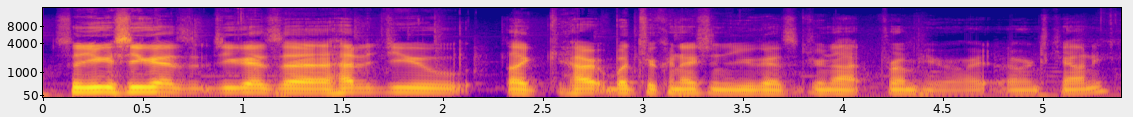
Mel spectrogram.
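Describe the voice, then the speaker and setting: A man's voice: mid-range voice, level tone, fast talker, smooth, soft background music. A man hosting a podcast in casual chat, friendly and appreciative toward his guests. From Santa Ana, California. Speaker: podcast host.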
